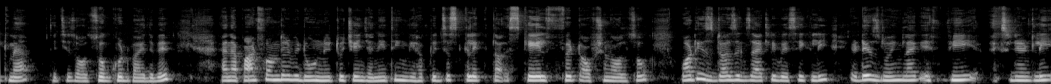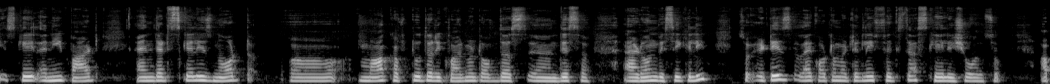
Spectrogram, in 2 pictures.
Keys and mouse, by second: 6.0 click.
